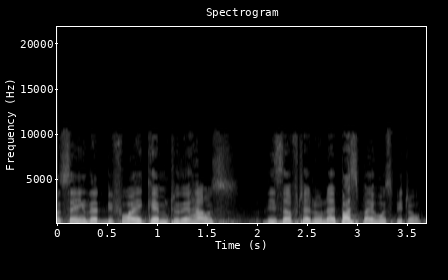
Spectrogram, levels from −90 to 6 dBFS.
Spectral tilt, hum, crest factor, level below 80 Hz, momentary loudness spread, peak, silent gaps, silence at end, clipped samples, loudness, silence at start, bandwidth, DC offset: -8.5 dB/octave; none; 18 dB; -42 dBFS; 7 LU; -14 dBFS; none; 0.05 s; under 0.1%; -32 LUFS; 0 s; 10.5 kHz; under 0.1%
